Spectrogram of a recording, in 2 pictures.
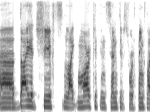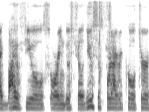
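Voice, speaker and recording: A man speaks in a Mexican accent. His intonation stays fairly even. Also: medium pitch for a man, moderate pace, hardly any pauses, dry, close sound with no echo. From Mexico. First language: Spanish. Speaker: programs manager at a tree-planting charity, agronomist. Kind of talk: webinar presentation.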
